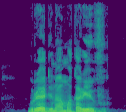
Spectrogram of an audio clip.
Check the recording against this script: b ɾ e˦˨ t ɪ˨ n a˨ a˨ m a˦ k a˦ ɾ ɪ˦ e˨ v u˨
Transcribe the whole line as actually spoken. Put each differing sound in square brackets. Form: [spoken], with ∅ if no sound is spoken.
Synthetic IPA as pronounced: b ɾ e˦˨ [d] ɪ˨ n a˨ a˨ m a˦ k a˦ ɾ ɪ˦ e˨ v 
